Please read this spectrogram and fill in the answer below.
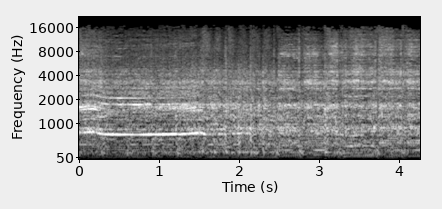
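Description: Live hard rock band playing, with electric guitars, bass guitar and drums, loud and dense. One long high note is held for about the first second and a half.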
